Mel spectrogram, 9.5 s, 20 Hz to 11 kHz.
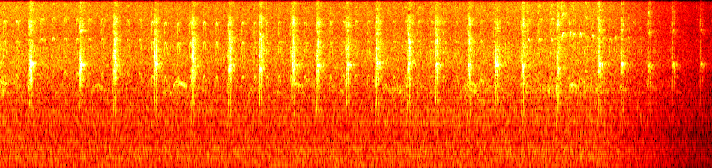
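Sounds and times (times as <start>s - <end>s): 
bird ticking alarm notes: 0.0s - 9.4s.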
